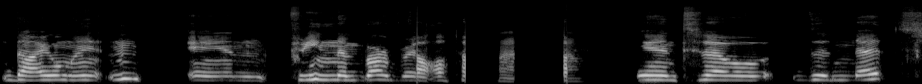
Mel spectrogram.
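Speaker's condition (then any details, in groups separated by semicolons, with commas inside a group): Cerebral palsy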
